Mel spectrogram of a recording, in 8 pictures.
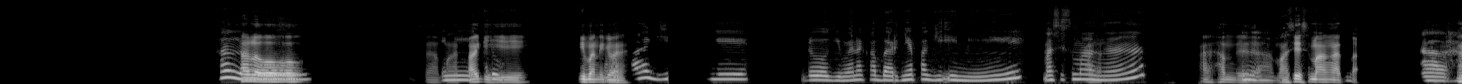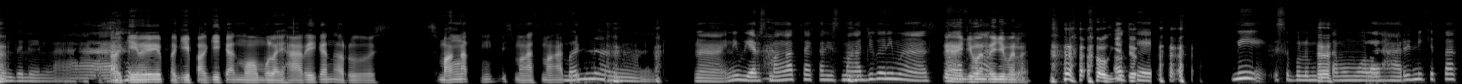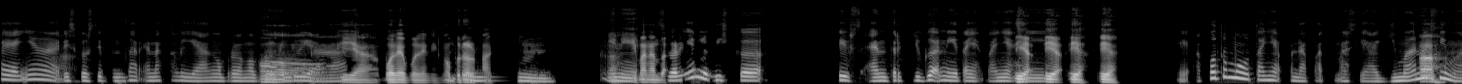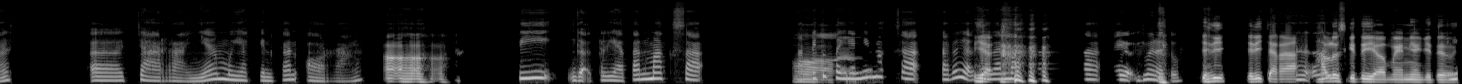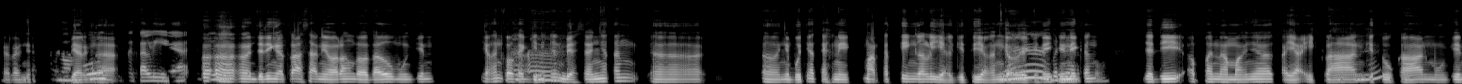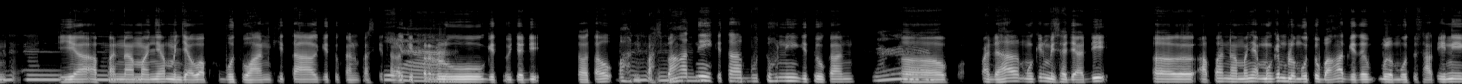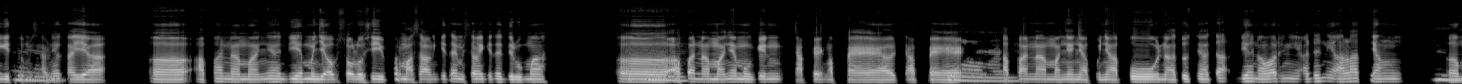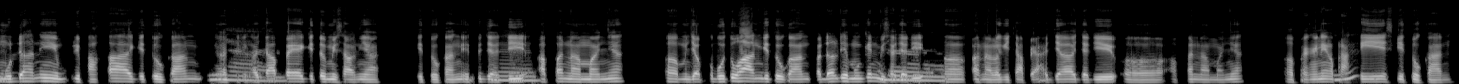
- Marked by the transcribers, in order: static; distorted speech; chuckle; chuckle; laugh; laughing while speaking: "Oh, gitu"; laugh; in English: "tips and trick"; chuckle; unintelligible speech; chuckle; in English: "marketing"
- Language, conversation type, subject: Indonesian, unstructured, Bagaimana kamu bisa meyakinkan orang lain tanpa terlihat memaksa?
